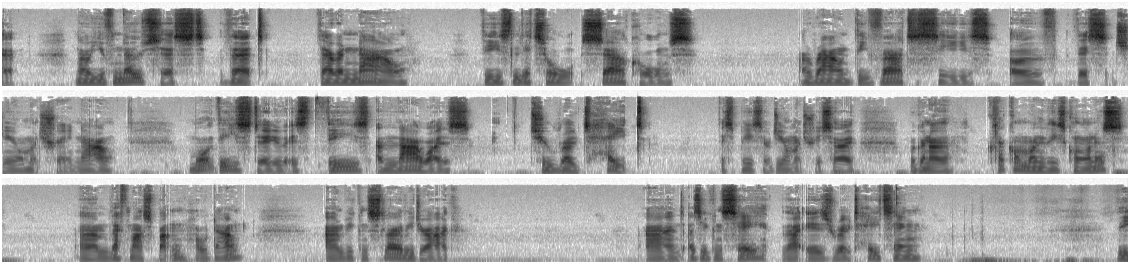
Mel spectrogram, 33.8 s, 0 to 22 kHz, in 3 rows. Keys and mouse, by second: 22.3 click.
